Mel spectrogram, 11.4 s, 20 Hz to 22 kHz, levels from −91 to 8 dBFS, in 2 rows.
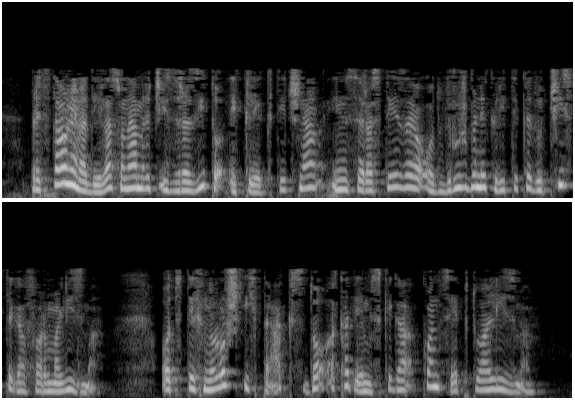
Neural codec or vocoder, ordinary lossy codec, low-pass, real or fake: codec, 16 kHz, 8 kbps, FreqCodec, larger model; MP3, 24 kbps; 5.4 kHz; fake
